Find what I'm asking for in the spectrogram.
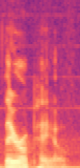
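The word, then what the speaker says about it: Therapeuo (θεραπεύω): Am I saying that right? Therapeuo. Mm-hmm. Okay, thank you.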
